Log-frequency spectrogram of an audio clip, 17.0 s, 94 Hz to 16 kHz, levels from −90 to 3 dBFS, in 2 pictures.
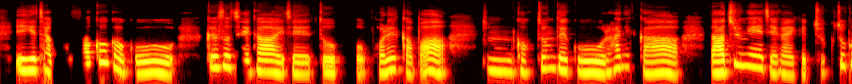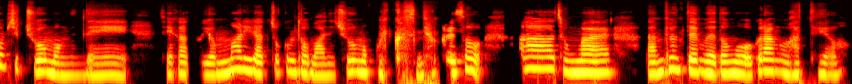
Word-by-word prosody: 이게 220 0 +6
자꾸 220 - -2 0.2
썩어가고. 195 - +2 0.3
그래서 265 +1 +2
제가 195 -1 +3
이제 175 -1 -2
또 95 -1 -1
뭐 - - -5
버릴까 220 +5 0
봐 - - +4 0.3
좀 210 -3 -3
걱정되고 200 -3 0
하니까 190 -8 0 0.3
나중에 260 +8 +3
제가 180 -4 -3
이렇게 165 0 -5
주 190 -1 -9
쪼금씩 290 -5 -4
주워먹는데 165 -4 -1 0.3
제가 175 +1 -3
또 170 - -10
연말이라 195 +3 +1
조금 195 +2 -5
더 185 -2 -1
많이 160 -1 -2
주워 200 +4 -1
먹고 190 -2 -1
있거든요. 165 -1 -2
그래서 190 +3 +1 0.4
아 245 0 +4
정말 195 -3 +3 0.4
남편 200 +6 +1
때문에 200 -5 +4
너무 185 -1 +2
억울한 205 +5 +2
것 195 - -3
같아요. 175 -1 -5
195 Hz, 305 characters per minute, -22 LUFS, 180-220 Hz, 0.4 s, 이게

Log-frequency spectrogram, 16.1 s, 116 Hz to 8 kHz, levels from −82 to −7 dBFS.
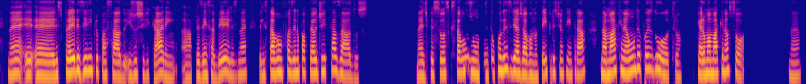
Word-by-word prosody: né, 190 +1 +1
e, 185 +1 0
eh, 175 -1 +2
eles 185 +2 -2
pra 200 -1 +4
eles 215 -1 +6
irem 225 +1 +2
para 220 - -3
o - - -4
passado 180 -3 -1
e 180 - -8
justificarem 180 -1 -1
a 160 0 -8
presença 175 +1 -3
deles, 180 +1 -1
né, 190 +1 -5 0.2
eles 180 +2 -5
estavam 200 +2 +4
fazendo 200 -1 0
o - - -3
papel 200 -1 0
de 215 +3 -1
casados, 180 -9 -2 1.0
né, 175 0 -2
de 160 - -8
pessoas 190 +1 -2
que - - -14
estavam 205 +1 +1
juntas. 190 -3 -2
Então 180 +3 -6
quando 225 +3 +2
eles 240 -1 0
viajavam 190 -4 +2
no 170 0 -5
tempo, 195 +5 -4
eles 205 -1 -5
tinham 195 -1 -6
que 200 - -7
entrar 185 +2 -1 0.3
na 190 -1 +4
máquina 205 +1 +4
um 225 +3 +2
depois 250 -1 -1
do 245 +2 -2
outro, 180 -4 -2 0.3
que 195 - -2
era 185 0 +4
uma 200 +1 +6
máquina 195 +3 +3
só, 225 - -4 0.9
né. 170 -1 -8
190 Hz, 190 wpm, -23 LUFS, 180-205 Hz, 1.0 s, eles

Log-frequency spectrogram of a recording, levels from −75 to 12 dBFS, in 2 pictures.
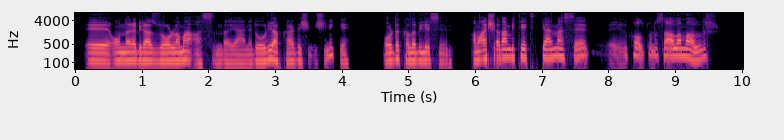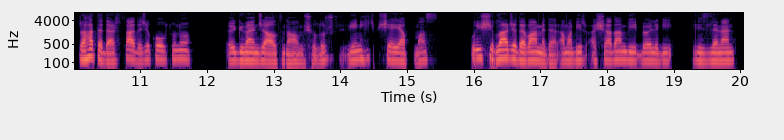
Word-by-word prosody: eee, 120 -2 +3
onlara 125 +1 +3
biraz 125 -1 +5
zorlama 125 +3 +3
aslında. 105 -1 -7
Yani, 100 0 -5
"Doğru 115 +3 +2
yap 135 -4 +5
kardeşim 115 -1 -4
işini 195 - -4
ki 120 - -8 0.5
orada 125 +4 +3
kalabilesin." 125 -4 0 0.3
Ama 135 +3 +3
aşağıdan 160 +2 +4
bir 165 - 0
tehdit 160 0 -2
gelmezse, 165 0 +1 0.3
eee, 90 +1 -11
koltuğunu 90 +2 -2
sağlama 170 - +4
alır, 145 +4 -1 0.5
rahat 155 +3 +4
eder. 120 -4 +1
Sadece 130 +2 -1
koltuğunu, 145 +1 -3 0.6
eee, 125 +1 -1
güvence 125 -1 +1
altına 110 0 -1
almış 105 0 -6
olur. 150 +3 -7 0.2
Yeni 140 +2 -1
hiçbir 155 +1 -15
şey 135 -3 -2
yapmaz. 125 +2 -4 0.5
Bu 155 - -1
iş 160 +1 0
yıllarca 150 0 +4
devam 130 -1 +3
eder. 105 -2 -6
Ama 120 0 -3
bir 130 +1 -3
aşağıdan 135 +2 -1
bir 130 -1 -2
böyle 125 -2 -1
bir 120 +1 -6 0.3
filizlenen 125 +1 -2
125 Hz, 140 wpm, -21 LUFS, 120-145 Hz, 0.6 s, biraz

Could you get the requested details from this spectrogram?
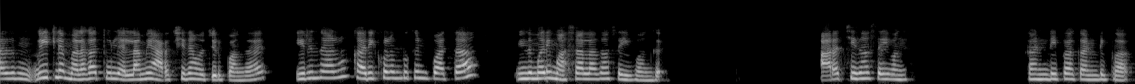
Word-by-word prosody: அது 260 +1 +1
ம் 235 -4 -2
வீட்டுல 315 +2 +2
மொளகாத்தூளு 265 +1 +1
எல்லாமே 230 +4 +2
அரைச்சுதான் 245 +5 -1
வச்சிருப்பாங்க. 205 -3 -2 0.5
இருந்தாலும் 300 +5 -1
கறி 270 0 +4
குழம்புக்குன்னு 295 -1 -1
பாத்தா, 255 +4 +1 0.6
இந்த 270 +1 +6
மாரி 280 +1 +5
மசாலா 250 +2 +1
தான் 265 0 -3
செய்வாங்க. 200 -3 -1 1.7
அரைச்சுதான் 265 +5 0
செய்வாங்க. 235 -3 0 1.2
கண்டிப்பா, 240 +1 +1
கண்டிப்பா. 215 -2 -1
255 Hz, 105 wpm, -22 LUFS, 225-275 Hz, 1.7 s, இந்த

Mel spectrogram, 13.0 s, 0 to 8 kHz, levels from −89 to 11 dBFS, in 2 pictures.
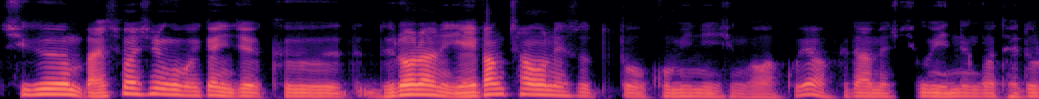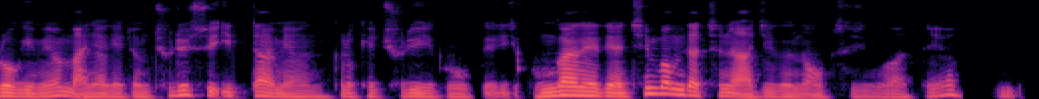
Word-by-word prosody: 지금 155 -1 +5
말씀하시는 155 - +3
거 150 - +5
보니까 130 0 +1
인제 105 -3 +2
그 95 -3 0
느 95 -1 -8
늘어나는 145 -2 +7
예방 130 +12 +5
차원에서도 135 - +2
또 95 -5 -4
고민이신 95 -3 -3
것 80 - -6
같고요. 95 - -3
그다음에 95 -2 -1
지금 105 -1 -3
있는 100 0 0
거 95 -1 -2
되도록이면 100 +3 -1
만약에 90 -1 -3
좀 85 -1 -7
줄일 130 +10 -4
수 130 - -7
있다면 90 -7 -4
그렇게 95 +3 -8
줄이고 85 -3 -6
그 90 - -9
이제 95 0 -10
공간에 120 +4 +2
대한 105 -3 0
침범 175 -3 0
자체는 110 -5 -2
아직은 85 +2 -5
없으신 75 +5 -10
것 - - -9
같아요. 105 - -8 0.2
음 - - -11
100 Hz, 410 characters per minute, -22 LUFS, 90-125 Hz, 0.2 s, 늘어나는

